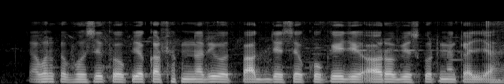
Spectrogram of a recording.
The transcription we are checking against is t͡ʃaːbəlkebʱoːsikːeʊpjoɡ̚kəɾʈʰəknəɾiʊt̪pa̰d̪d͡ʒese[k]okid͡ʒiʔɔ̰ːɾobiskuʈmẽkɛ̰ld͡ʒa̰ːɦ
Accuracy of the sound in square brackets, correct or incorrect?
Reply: correct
